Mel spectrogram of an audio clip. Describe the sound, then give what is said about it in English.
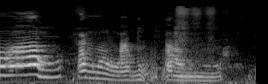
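A female pet dog makes a strange, almost speech-like vocal noise that she makes all the time: three loud, warbling tonal bursts that slide up and down in pitch, with no one talking over it. “Like, that's not a normal dog. Who sounds like that?”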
